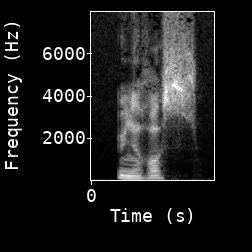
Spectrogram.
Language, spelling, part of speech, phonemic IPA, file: French, rosse, noun / verb, /ʁɔs/, Fr-rosse.ogg
- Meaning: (noun) 1. nag (old useless horse) 2. a bitch, a harpy or cow 3. a bastard or asshole; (verb) inflection of rosser: first/third-person singular present indicative/subjunctive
